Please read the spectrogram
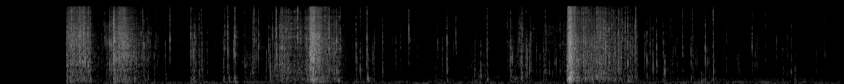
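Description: Clear plastic LEGO parts bags crinkling as they are handled, starting under a second in, with sharp louder crackles about a second in, around three seconds and loudest near six seconds.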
